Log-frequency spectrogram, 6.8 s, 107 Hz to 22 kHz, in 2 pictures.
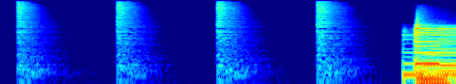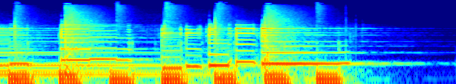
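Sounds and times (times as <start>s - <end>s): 
Mixolydian mode lick: 3.0s - 6.4s.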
